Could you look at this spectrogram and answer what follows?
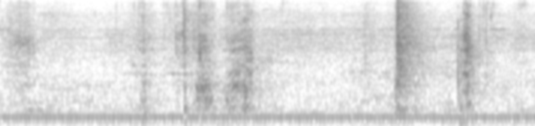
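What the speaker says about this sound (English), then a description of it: "I trim off all the skin and the fat" A slightly dull knife scrapes and rasps as skin and fat are trimmed off a chicken breast, with several short, close strokes over a steady background hum.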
